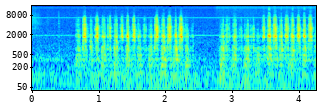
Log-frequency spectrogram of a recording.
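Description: A coin pinched between the fingers scratches the latex coating off a flat cardstock $5 OLG Ontario Lottery instant scratch ticket, #2465 Very Merry Multiplier. The clip has several bursts of quick, dry scraping strokes with a bright rasp centred near 1.8 kHz, separated by short pauses over a faint steady hiss.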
